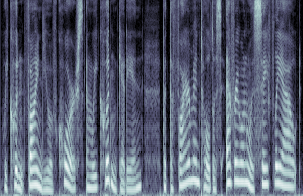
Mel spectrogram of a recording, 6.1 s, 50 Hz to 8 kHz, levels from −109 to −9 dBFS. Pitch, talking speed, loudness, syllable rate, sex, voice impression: 205 Hz, 190 wpm, -20 LUFS, 5.4 syllables/s, female, feminine, adult-like, bright, soft, fluent, intellectual, calm, friendly, reassuring, elegant, lively, kind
